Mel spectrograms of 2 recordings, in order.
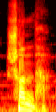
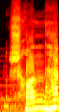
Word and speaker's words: সন্ধ্যা: তো ওনার নাম তো ছিল সন্ধ্যা। লোকালি যারা বিভিন্ন নামের সাথে পরিচিত আছেন, আপনারা জানেন যে গ্রামে কিন্তু নামটা ওনাদের মতো করে উচ্চারণ করেন। তো সন্ধ্যা নামটা এভাবে বলতো না, সন্ধে বলে ডাকতো, যে এই সন্ধে কই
